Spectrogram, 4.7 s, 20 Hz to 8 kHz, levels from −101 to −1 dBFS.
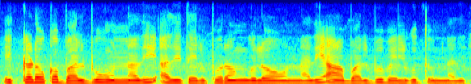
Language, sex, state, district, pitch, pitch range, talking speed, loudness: Telugu, female, Telangana, Mahabubabad, 215 Hz, 200-225 Hz, 140 wpm, -16 LUFS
